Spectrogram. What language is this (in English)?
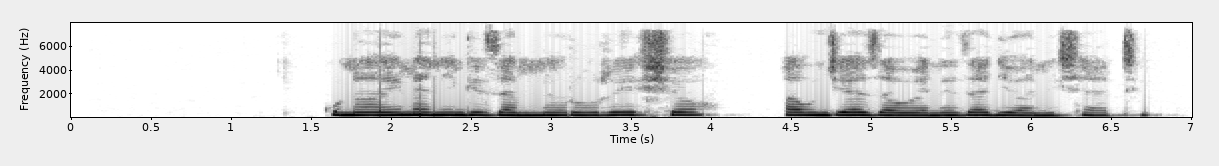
Swahili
